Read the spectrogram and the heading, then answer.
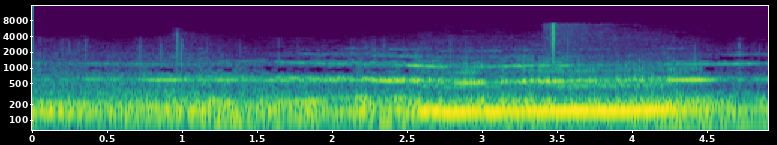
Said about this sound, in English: That siren is clearing the way for it. Let them get by. That's a salvage squad.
